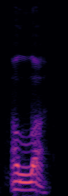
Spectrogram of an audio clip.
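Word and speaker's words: Аллах (ٱلله): «Аль-иля» из-за того, что часто произносится, поэтому что не «аль-иля», а «гамза» убрана для упрощения. И что? Поэтому «Аллах». «Аллах».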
